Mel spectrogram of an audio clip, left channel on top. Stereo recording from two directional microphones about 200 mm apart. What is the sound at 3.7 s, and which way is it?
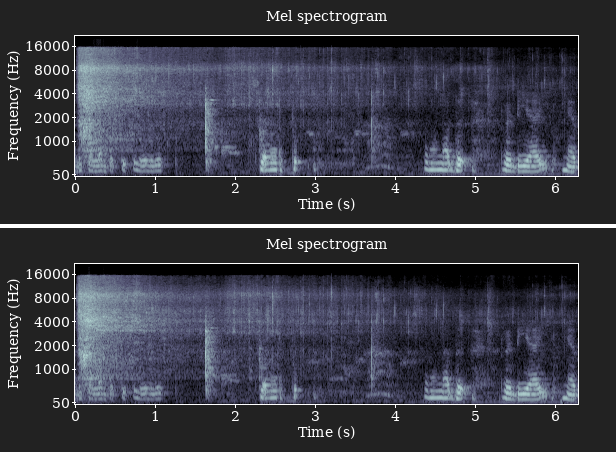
Frying, 5° left (ahead or behind).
